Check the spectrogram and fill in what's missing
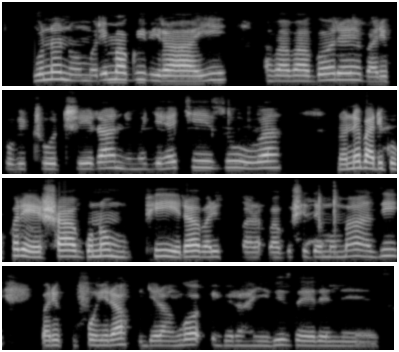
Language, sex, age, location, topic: Kinyarwanda, female, 50+, Musanze, agriculture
